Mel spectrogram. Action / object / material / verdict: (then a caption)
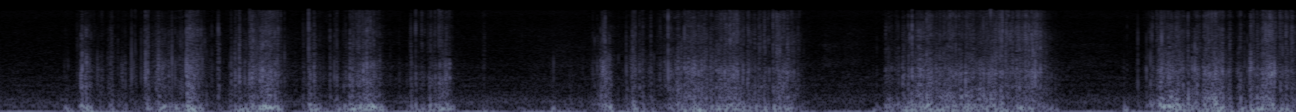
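scrape / cellulose kitchen sponge with scouring pad / cellulose / none. A hand-sized, porous yellow cellulose kitchen sponge with a green scouring pad is held close and scratched and squeezed with fingertips and nails. The result is a dense run of dry, crackly scratching and crinkling bursts with a low, muffled thump underneath. A few short pauses break up the sound.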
